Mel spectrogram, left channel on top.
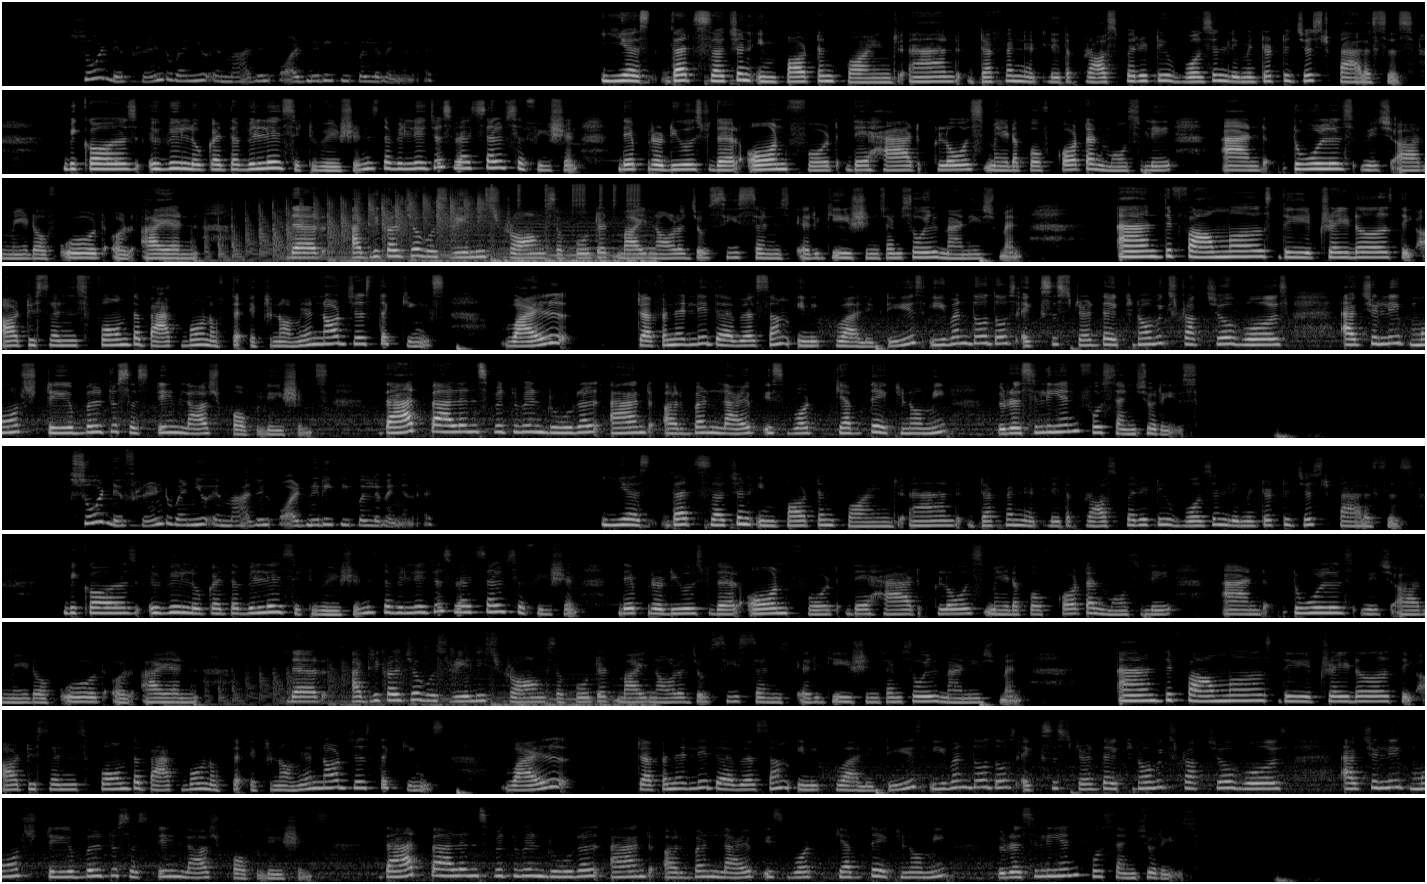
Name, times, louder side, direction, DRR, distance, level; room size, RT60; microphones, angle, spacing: voice 1, 0.7-4.3, right 5 dB, 55° right, 0.5 m, -37 dB
voice 2, 6.0-14.5 14.8-26.9 27.1-30.7 31.3-39.1 39.6-47.4 47.7-48.4 49.0-60.0 60.8-66.4 66.9-68.9, left 3 dB, 35° left, 0.6 m, -30 dB
sound 1, 30.0-35.0, left 8 dB, 75° left, 0.3 m, -41 dB
sound 2, 50.8-67.5, left 3 dB, 55° left, 1.8 m, -55 dB
8.0 x 5.7 x 3.7 m
head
